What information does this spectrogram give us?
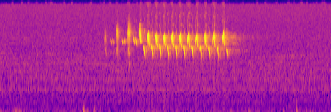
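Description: Lesser whitethroat nestlings give a quick, high burst of about a dozen thin, scratchy chips lasting under two seconds, over faint background hiss.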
